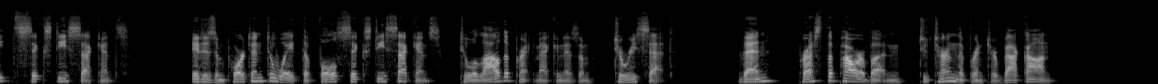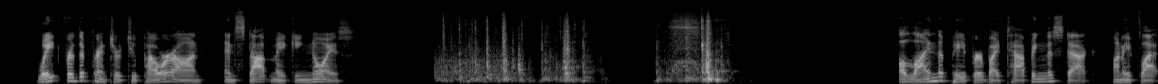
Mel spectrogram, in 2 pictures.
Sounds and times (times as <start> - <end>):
Speech: 0.0 - 1.3, 2.0 - 6.8, 7.4 - 10.6, 12.0 - 15.2, 20.6 - 23.1.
